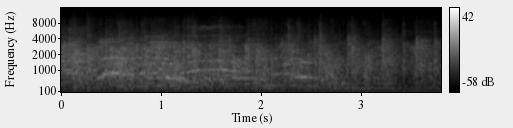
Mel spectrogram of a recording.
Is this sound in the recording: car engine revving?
no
